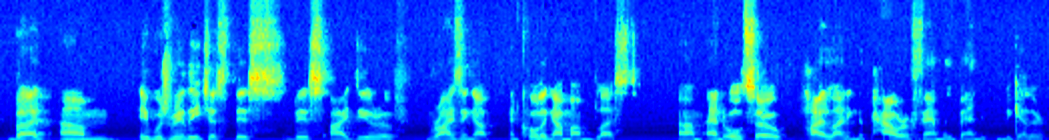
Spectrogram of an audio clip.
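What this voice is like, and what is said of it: American accent. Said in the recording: “I can actually hear that American accent there too.”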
